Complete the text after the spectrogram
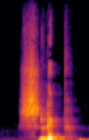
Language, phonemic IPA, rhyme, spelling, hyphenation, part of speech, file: Dutch, /slɪp/, -ɪp, slib, slib, noun, Nl-slib.ogg
- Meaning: 1. silt, mud or earth deposit 2. sediment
